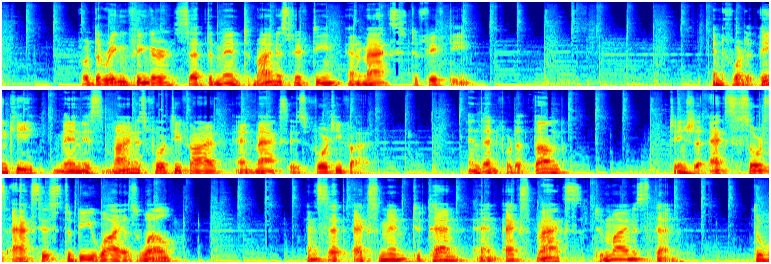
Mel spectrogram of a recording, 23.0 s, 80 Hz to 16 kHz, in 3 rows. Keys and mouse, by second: 0.1 click, 0.6-1.9 drag, 3.2-5.9 drag, 6.6 click, 9.5-11.8 drag, 12.8-14.6 drag, 15.3 click, 16.8-17.8 drag, 19.7-22.8 drag.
